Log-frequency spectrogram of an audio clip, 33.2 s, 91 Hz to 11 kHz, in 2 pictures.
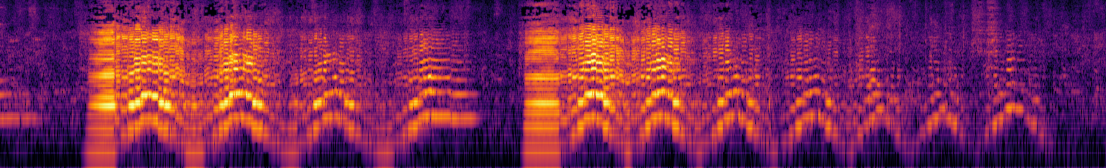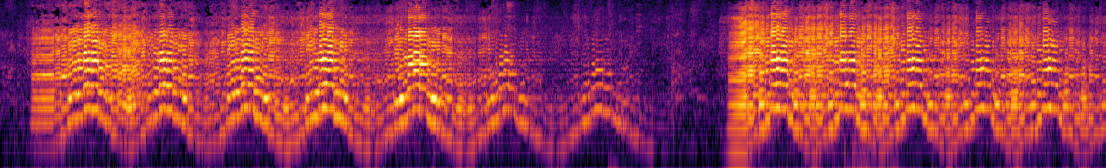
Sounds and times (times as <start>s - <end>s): Jazz: 1.2s - 16.0s, 17.0s - 26.7s, 27.4s - 33.1s.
